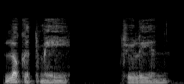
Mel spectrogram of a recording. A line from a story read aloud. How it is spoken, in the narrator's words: Joshua called softly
